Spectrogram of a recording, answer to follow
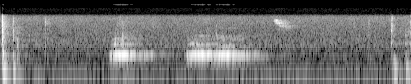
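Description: A dog whimpering twice, two short high whines, the second one longer, with a single keyboard click at the start.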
